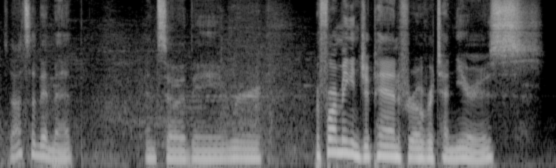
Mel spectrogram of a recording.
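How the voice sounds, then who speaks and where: A man's voice: medium pitch, animated, normal speed, darkish tone. Chatty male streamer, faint background noise. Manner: chatty storytelling, repeating viewer comments aloud. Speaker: live streamer. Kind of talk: casual chat with stream viewers.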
